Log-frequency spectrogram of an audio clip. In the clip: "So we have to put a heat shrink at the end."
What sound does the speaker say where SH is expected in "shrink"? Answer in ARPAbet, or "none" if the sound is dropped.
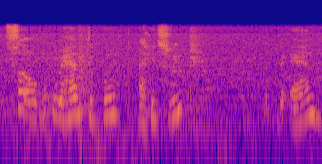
S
